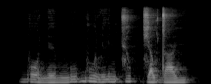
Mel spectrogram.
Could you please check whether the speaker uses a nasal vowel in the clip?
no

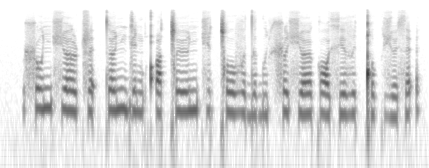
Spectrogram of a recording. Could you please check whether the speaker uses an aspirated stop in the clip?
no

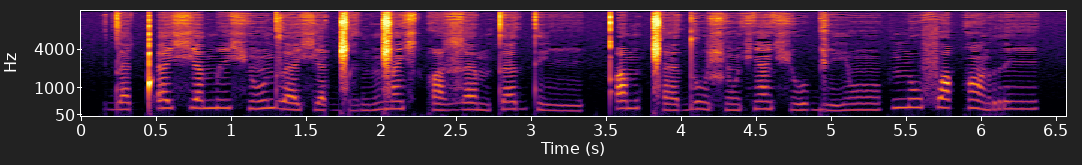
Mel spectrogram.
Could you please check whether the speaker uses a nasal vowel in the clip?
yes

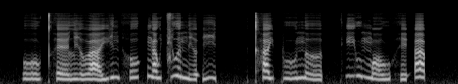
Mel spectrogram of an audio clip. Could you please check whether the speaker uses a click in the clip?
no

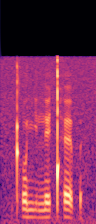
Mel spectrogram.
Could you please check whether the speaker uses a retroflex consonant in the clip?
yes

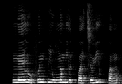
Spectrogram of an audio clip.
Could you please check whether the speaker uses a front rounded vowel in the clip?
no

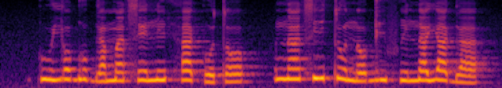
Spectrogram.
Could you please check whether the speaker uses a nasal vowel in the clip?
yes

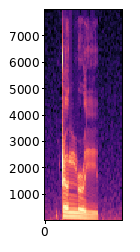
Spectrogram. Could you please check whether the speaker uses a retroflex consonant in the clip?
yes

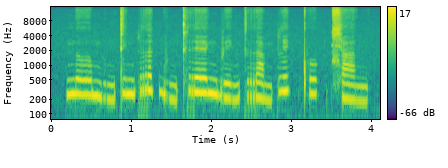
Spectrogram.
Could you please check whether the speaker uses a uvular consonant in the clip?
no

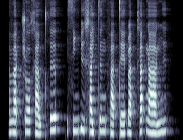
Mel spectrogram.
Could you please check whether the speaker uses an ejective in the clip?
no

